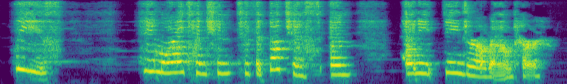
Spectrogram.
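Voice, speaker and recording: A woman's put-on character voice, squeaky and extremely high, with ordinary pitch variation, a moderate pace, long, frequent pauses, and music in the background. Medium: read story. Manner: emotional, self-deprecating.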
